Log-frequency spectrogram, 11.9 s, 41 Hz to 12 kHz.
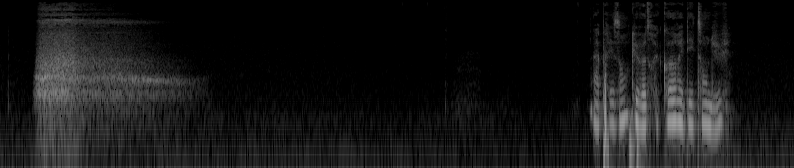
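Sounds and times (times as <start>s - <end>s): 
deep breath in through the nose, out through the mouth: 0.5s - 3.2s
speech: 8.9s - 11.0s.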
